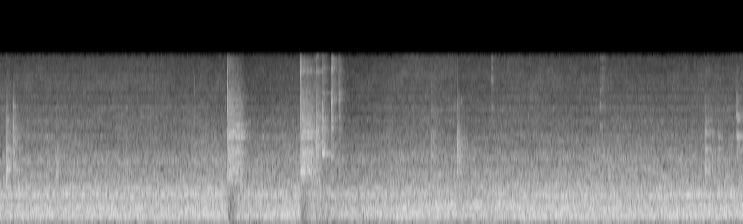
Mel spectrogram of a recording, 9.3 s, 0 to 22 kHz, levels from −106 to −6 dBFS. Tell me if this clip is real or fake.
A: real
